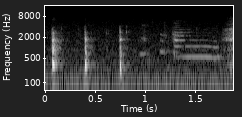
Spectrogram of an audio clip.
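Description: A pet cat meows indoors in three short, evenly spaced calls, followed by a higher squeaky, drawn-out sound like a dog squeak toy, all close and fairly quiet.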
